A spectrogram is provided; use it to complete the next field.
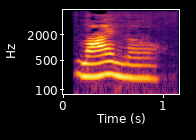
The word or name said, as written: lilo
